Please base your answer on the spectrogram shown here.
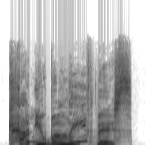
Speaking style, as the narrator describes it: Delia Grace exclaimed

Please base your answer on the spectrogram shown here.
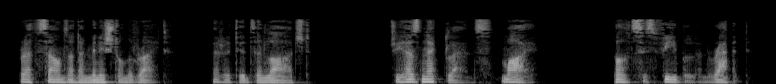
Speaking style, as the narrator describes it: He muttered

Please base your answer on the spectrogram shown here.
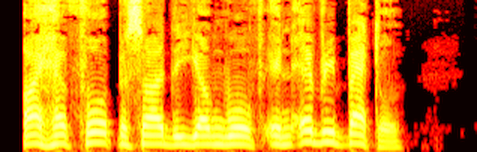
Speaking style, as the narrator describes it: Daisy Mormont said cheerfully

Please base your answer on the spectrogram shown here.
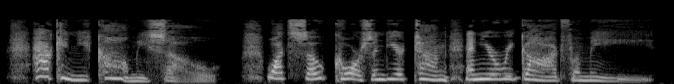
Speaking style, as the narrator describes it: Cordelia said in a small, hurt voice

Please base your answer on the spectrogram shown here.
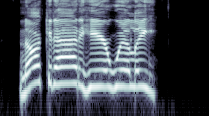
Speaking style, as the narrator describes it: a woman shouted

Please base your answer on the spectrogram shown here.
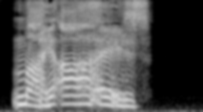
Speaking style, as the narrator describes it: Melodramatic to the end, Commodus pressed his palms against his eye sockets and screamed

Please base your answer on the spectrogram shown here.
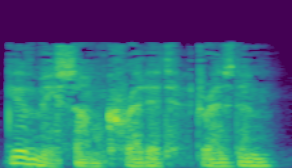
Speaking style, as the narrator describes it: he sighed

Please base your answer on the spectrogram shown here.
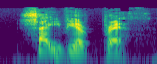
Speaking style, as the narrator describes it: laughed Merry

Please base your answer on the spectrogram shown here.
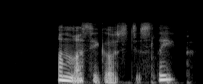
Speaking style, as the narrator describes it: Nyctos murmured

